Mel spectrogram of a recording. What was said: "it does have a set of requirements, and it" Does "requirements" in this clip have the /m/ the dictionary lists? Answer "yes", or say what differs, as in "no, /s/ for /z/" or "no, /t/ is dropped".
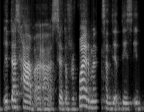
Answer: yes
